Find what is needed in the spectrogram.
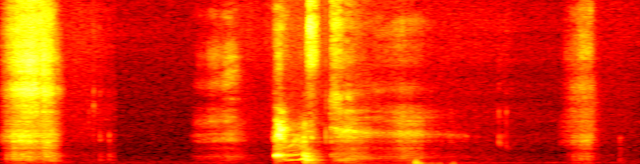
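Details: An adult has a sneezing fit after a shower: several forceful sneezes in quick succession, one with a voiced 'ah-choo', separated by brief quiet breaths.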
